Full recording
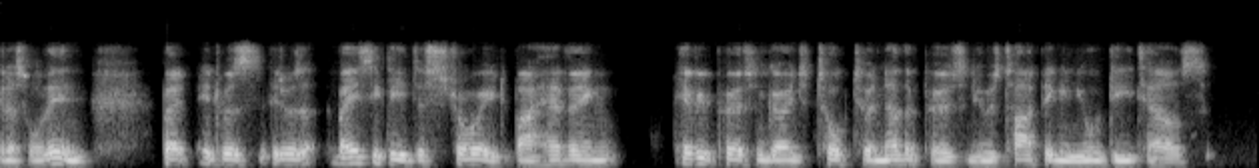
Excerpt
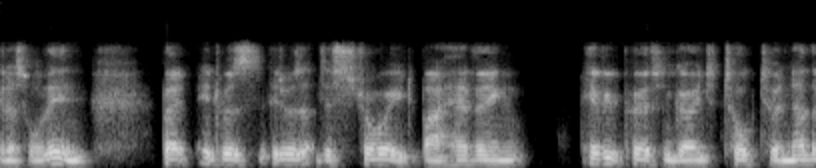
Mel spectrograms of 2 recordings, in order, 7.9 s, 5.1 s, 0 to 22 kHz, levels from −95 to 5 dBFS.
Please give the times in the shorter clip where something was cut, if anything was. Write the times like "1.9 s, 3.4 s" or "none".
2.0 s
